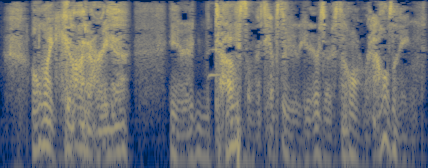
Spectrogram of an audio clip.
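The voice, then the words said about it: Creepy basement nerd character voice. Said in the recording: “the creepy basement nerd”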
